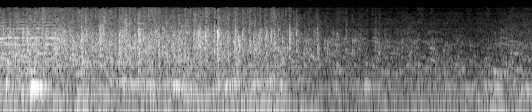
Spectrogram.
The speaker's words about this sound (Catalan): Un aplaudiment per ell, sisplau.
